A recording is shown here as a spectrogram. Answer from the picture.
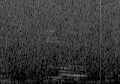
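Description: Near silence, with faint distant voices in the room and one brief higher-pitched call about a second and a half in.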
